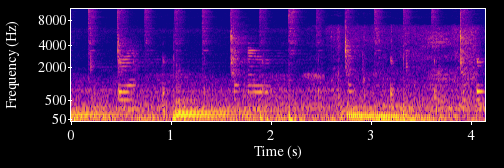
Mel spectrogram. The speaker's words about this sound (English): Now, some guy just came in, parked his damn truck next to me, take up two spots. That's typical.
